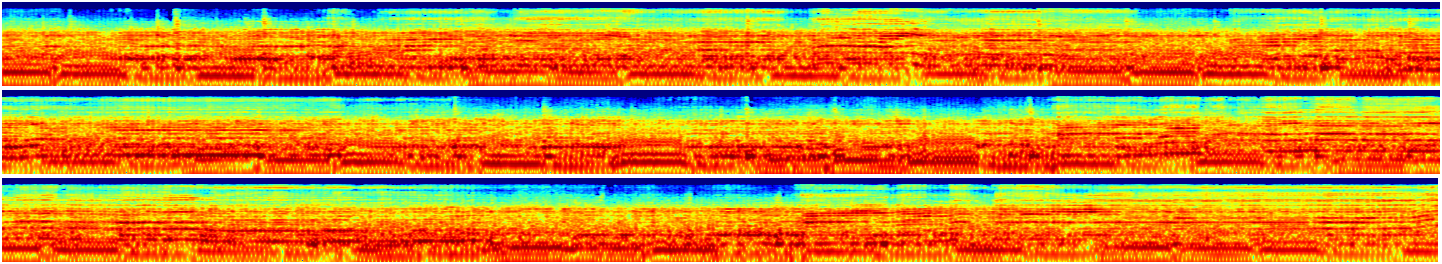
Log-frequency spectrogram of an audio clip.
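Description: Live band music: electric guitar and other pitched parts over a steady, repeating bass line.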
